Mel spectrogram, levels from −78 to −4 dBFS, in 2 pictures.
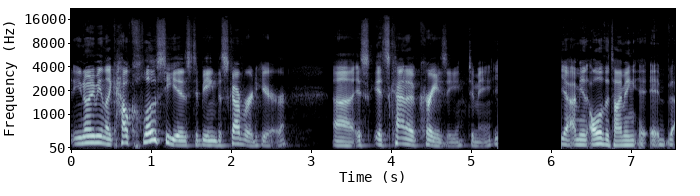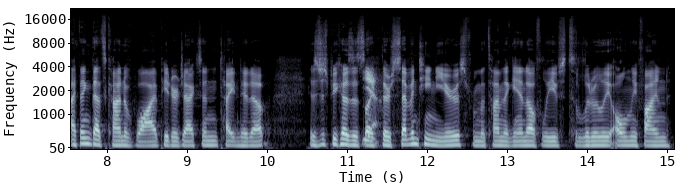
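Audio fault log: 5.34 to 6.14 s, playback stall: the speech cuts out in mid-flow and the output falls silent for about 0.80 s, then resumes. The likely cause is the player running out of buffered data or its output thread being blocked.
6.14 to 7.72 s, time-compressed catch-up: right after the gap, the speech runs hurried at about 1.5 times normal speed while keeping its pitch. Small pieces are cut out and cross-faded to shed the backlog.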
